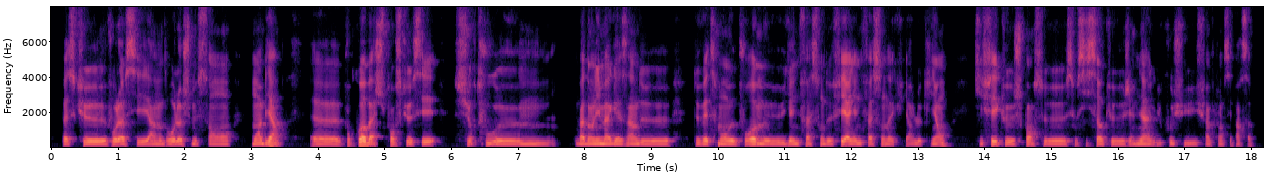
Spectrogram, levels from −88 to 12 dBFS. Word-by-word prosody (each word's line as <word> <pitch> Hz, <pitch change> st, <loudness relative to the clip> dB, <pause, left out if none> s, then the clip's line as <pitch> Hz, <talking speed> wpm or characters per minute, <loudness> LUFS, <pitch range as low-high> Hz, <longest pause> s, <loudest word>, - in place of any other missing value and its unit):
parce 105 Hz, 0 st, -1 dB
que, 105 Hz, -2 st, +4 dB
voilà, 120 Hz, -2 st, +4 dB
c'est 100 Hz, -2 st, -1 dB
un 100 Hz, 0 st, -1 dB
endroit 105 Hz, +4 st, 0 dB
où -, -, +4 dB
la 115 Hz, -1 st, +4 dB
je 115 Hz, -, -7 dB
me 105 Hz, -, -3 dB
sens 100 Hz, 0 st, -5 dB, 0.3 s
moins 105 Hz, +1 st, +2 dB
bien. 125 Hz, 0 st, +3 dB, 0.4 s
Heu, 95 Hz, -2 st, 0 dB
pourquoi? 150 Hz, -2 st, +7 dB
Bah, -, -, +5 dB
je -, -, -7 dB
pense 125 Hz, -1 st, -2 dB
que 110 Hz, -3 st, -1 dB
c'est 105 Hz, 0 st, 0 dB, 0.2 s
surtout, 125 Hz, -3 st, -3 dB
hem, 100 Hz, -2 st, -1 dB, 0.3 s
bah, 110 Hz, -, +3 dB
dans 110 Hz, 0 st, +1 dB
les 110 Hz, 0 st, +4 dB
magasins 110 Hz, 0 st, +2 dB
de 100 Hz, +2 st, -1 dB, 0.3 s
de 105 Hz, -, -3 dB
vêtements, 110 Hz, 0 st, +1 dB
heu, 105 Hz, -, +4 dB
pour 105 Hz, +1 st, -4 dB
hommes, 115 Hz, -4 st, +6 dB
heu, 100 Hz, 0 st, 0 dB
il 105 Hz, -, -3 dB
y -, -, +2 dB
a -, -, +3 dB
une 105 Hz, -, 0 dB
façon 110 Hz, +1 st, -5 dB
de 100 Hz, -1 st, -1 dB
faire, 115 Hz, +4 st, +4 dB
il -, -, +1 dB
y 105 Hz, -, +1 dB
a -, -, +1 dB
une 105 Hz, -, -1 dB
façon 115 Hz, +2 st, -4 dB
d'accueillir 105 Hz, 0 st, -7 dB
le 100 Hz, -2 st, -3 dB
client, 115 Hz, +6 st, -4 dB, 0.4 s
qui 105 Hz, -, -10 dB
fait 120 Hz, +2 st, +3 dB
que 105 Hz, -4 st, 0 dB
je 105 Hz, -, -7 dB
pense, 115 Hz, -2 st, -3 dB
heu, 100 Hz, 0 st, 0 dB
c'est 100 Hz, -, -8 dB
aussi -, -, -5 dB
ça 115 Hz, -1 st, +1 dB
que 100 Hz, -3 st, -3 dB
j'aime 100 Hz, 0 st, -5 dB
bien 110 Hz, +1 st, +2 dB
et -, -, -4 dB
que 95 Hz, -, -10 dB
du 100 Hz, -1 st, -11 dB
coup 110 Hz, +3 st, -6 dB
je 110 Hz, -, -9 dB
suis 100 Hz, 0 st, -7 dB
je -, -, -14 dB
suis 100 Hz, -, -7 dB
influencé 100 Hz, 0 st, -10 dB
par -, -, -11 dB
ça. -, -, -11 dB
105 Hz, 235 wpm, -22 LUFS, 100-110 Hz, 0.4 s, pourquoi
